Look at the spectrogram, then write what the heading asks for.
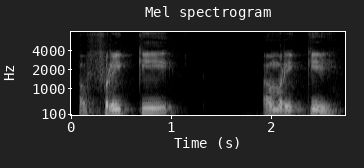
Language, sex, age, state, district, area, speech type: Punjabi, male, 45-60, Punjab, Fazilka, rural, read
